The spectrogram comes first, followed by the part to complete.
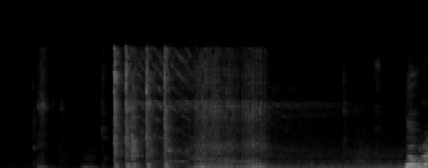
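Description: Electric hand mixer switched on about a second in, after a few light knocks, its motor then running steadily as the beaters whisk eggs in a steel bowl.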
